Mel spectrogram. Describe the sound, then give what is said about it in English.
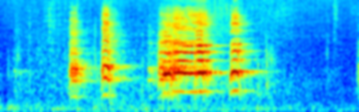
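Chickens cluck and squawk in a short burst of bright, nasal calls: two quick clucks, a longer drawn-out squawk, then one more cluck, over a low background hum. “And it would definitely help these chickens.”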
